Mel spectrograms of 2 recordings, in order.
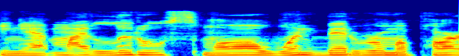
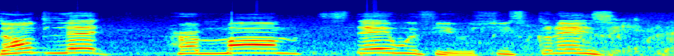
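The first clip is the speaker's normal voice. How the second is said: put-on thick European accent, very high-pitched; 11 semitones higher than usual. Quoting what a man told the speaker years ago, thick european accent. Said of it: "in his thick European accent".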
